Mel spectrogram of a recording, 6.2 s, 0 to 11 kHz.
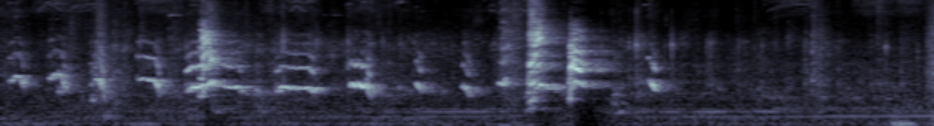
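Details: White Shih Tzu puppies aged 1 month 28 days, with their mother at milk time on 05/08/2020, whine and yip in short, high, wavering notes tumbling over one another several times a second, over a faint household hum.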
